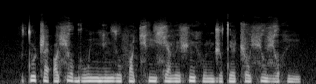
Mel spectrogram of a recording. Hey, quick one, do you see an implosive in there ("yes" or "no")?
no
